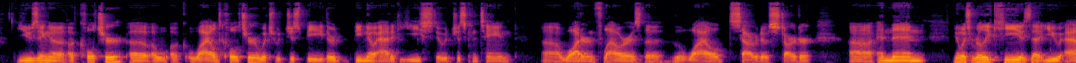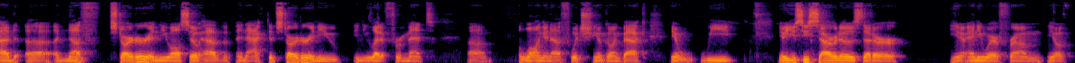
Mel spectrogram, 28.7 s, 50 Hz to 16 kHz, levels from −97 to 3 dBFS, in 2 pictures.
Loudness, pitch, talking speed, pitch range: -25 LUFS, 100 Hz, 180 wpm, 95-105 Hz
